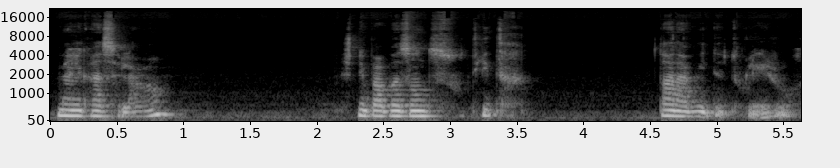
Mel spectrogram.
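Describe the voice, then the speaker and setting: A woman with a Pakistani accent and Punjabi as her first language, reading a reflective spoken-word monologue in a measured, poetic way that sometimes drops to a near-whisper. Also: mid-range voice, flat delivery, warm tone. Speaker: podcast host.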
